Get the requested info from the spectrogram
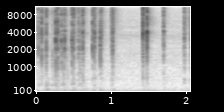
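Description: Tarot cards being handled: a quick, irregular run of about a dozen light clicks over two seconds.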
